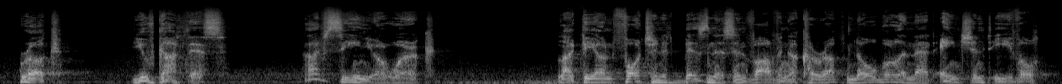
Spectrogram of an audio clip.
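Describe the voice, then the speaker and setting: In a put-on character voice, a man speaks with a very deep, low pitch at a fairly slow pace, leaving long, frequent pauses. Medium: video game. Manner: dry, wry, warm.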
